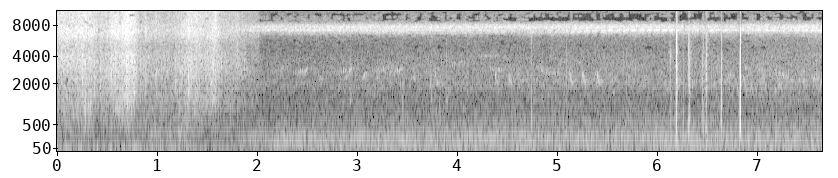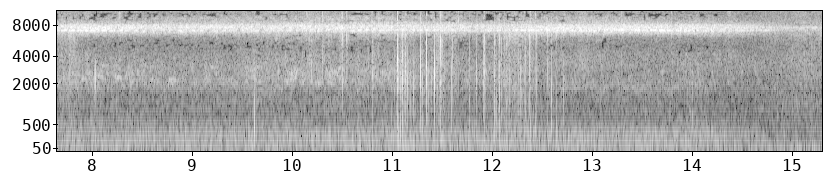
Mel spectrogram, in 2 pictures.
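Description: A steady, high-pitched insect drone over quiet riverside ambience. Rustling and handling noise fills the first two seconds, and a few sharp clicks come about six and eleven seconds in.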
